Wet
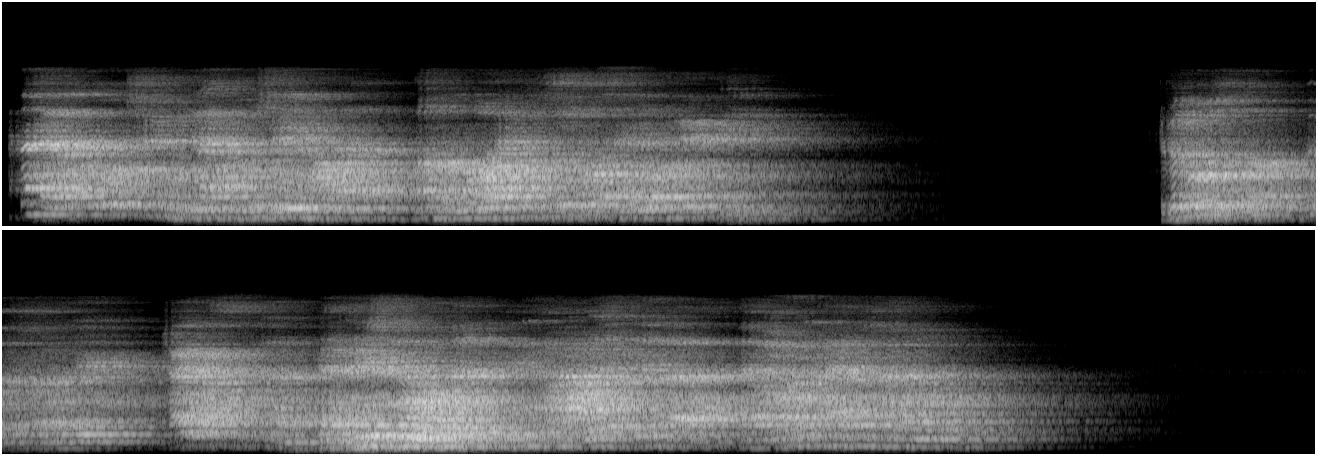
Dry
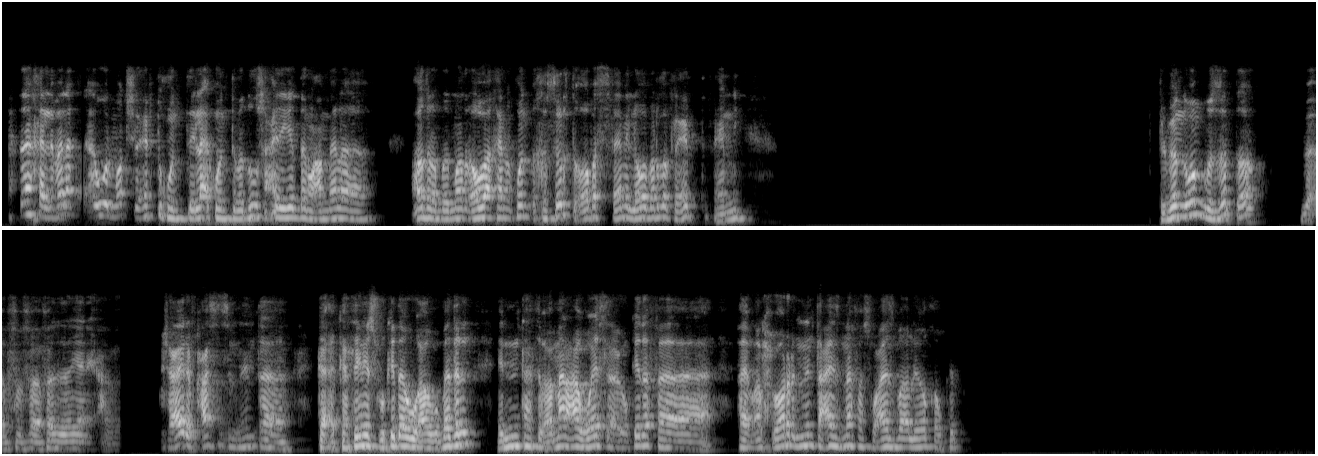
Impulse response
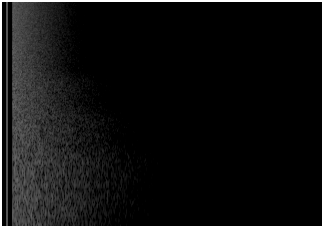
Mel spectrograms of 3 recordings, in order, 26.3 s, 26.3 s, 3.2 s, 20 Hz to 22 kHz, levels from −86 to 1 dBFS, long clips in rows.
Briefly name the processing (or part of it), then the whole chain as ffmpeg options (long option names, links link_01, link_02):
station announcement: -filter_complex "[0:a]asettb=1/sr,asplit=3[link_01][link_02][link_03];[link_01]atrim=end=15.834[link_04];[link_02]atrim=start=15.83:end=17.61,asetpts=PTS-STARTPTS,afade=type=in:duration=0.004:curve=qsin,afade=type=out:start_time=1.776:duration=0.004:curve=qsin,lowshelf=frequency=320:gain=11.5[link_05];[link_03]atrim=start=17.606[link_06];[link_04][link_05]acrossfade=duration=0.004:curve1=hsin:curve2=qsin[link_07];[link_07][link_06]acrossfade=duration=0.004:curve1=qsin:curve2=hsin,highpass=300,lowpass=4600,equalizer=frequency=1700:width_type=o:width=0.26:gain=6,aecho=1:1:61.22|242:0.891|0.708[link_08];[1:a]atrim=start_sample=2205[link_09];[link_08][link_09]afir=irnorm=-1:irlink=0,volume=-3.5dB"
